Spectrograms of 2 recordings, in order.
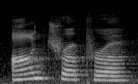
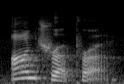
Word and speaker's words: entrepre: If you remember, these are the schwas. Entrepre, entrepre, tr-pr, tr-pr.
